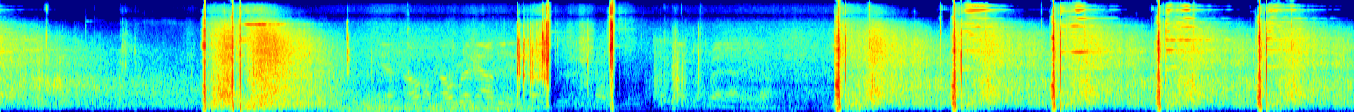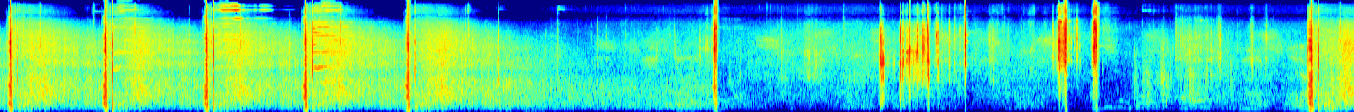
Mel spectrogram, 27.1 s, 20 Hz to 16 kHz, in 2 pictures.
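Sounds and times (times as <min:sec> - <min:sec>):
pistol shots with echo: 0:02.0 - 0:03.3, 0:08.3 - 0:19.0, 0:26.6 - 0:27.0.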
